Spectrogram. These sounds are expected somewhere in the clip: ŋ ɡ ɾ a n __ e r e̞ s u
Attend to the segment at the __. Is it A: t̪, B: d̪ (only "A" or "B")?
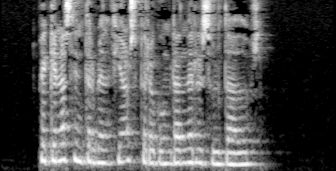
B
